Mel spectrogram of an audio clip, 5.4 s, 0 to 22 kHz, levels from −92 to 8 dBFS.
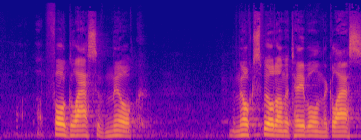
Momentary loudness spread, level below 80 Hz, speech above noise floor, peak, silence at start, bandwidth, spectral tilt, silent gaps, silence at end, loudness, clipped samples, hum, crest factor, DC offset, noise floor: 9 LU; -68 dBFS; 37 dB; -4 dBFS; 0.55 s; 16.5 kHz; -4.5 dB/octave; none; 0 s; -19 LUFS; under 0.1%; none; 18 dB; under 0.1%; -56 dBFS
